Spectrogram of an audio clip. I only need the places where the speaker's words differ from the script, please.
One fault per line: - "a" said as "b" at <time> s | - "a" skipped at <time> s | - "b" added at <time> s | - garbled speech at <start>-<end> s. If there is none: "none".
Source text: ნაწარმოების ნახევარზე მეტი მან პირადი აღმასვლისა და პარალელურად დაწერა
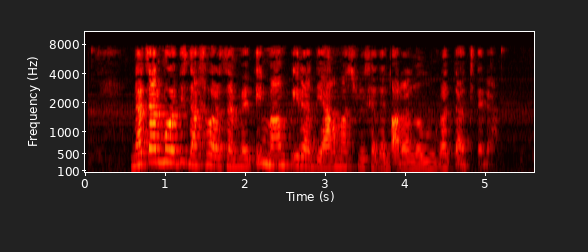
none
